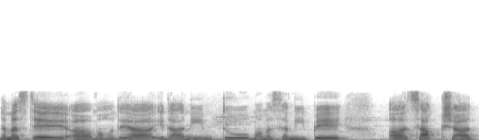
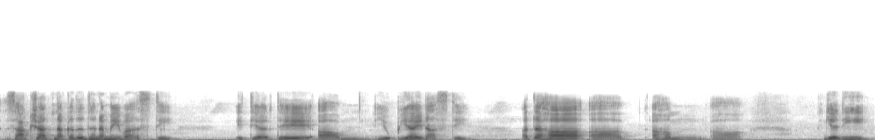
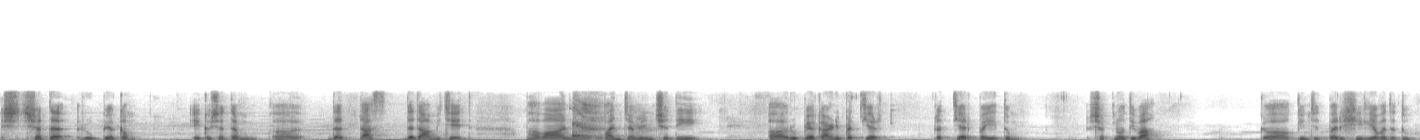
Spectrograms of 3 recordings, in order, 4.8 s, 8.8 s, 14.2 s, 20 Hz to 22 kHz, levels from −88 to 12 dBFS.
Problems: background sounds at intervals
